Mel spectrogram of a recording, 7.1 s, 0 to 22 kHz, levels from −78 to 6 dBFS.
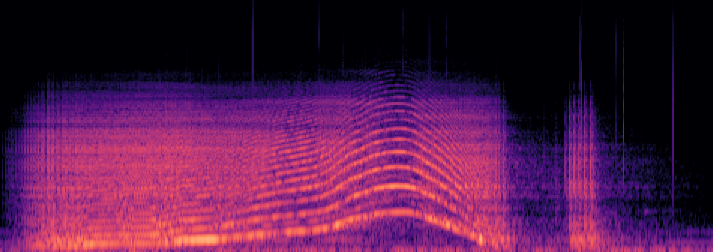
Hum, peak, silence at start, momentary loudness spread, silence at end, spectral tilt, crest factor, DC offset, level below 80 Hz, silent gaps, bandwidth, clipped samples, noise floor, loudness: none; -4 dBFS; 0.15 s; 13 LU; 0.4 s; -6.5 dB/octave; 14 dB; under 0.1%; -36 dBFS; none; 8 kHz; under 0.1%; -41 dBFS; -17 LUFS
